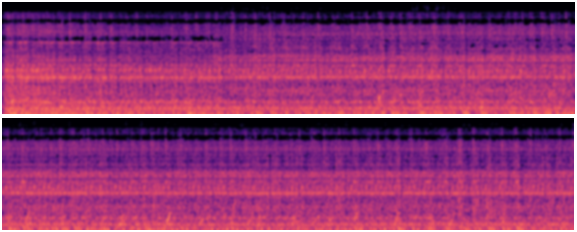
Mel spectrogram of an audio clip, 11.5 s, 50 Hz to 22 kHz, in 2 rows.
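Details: Tohatsu 18hp two-stroke outboard idling: steady rattly burble with fast irregular knocking; internal engine knock, cause unknown.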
